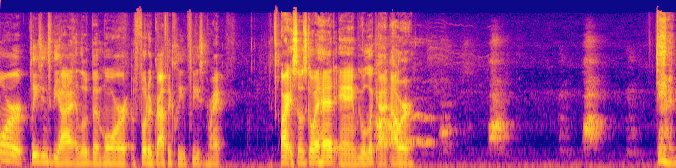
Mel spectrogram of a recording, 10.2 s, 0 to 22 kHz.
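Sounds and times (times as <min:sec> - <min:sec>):
speech: 0:00.0 - 0:03.4, 0:04.2 - 0:06.3, 0:09.8 - 0:10.1
steady low hum: 0:00.0 - 0:10.1
dog barking at a home: 0:06.6 - 0:07.8, 0:08.4 - 0:09.7.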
